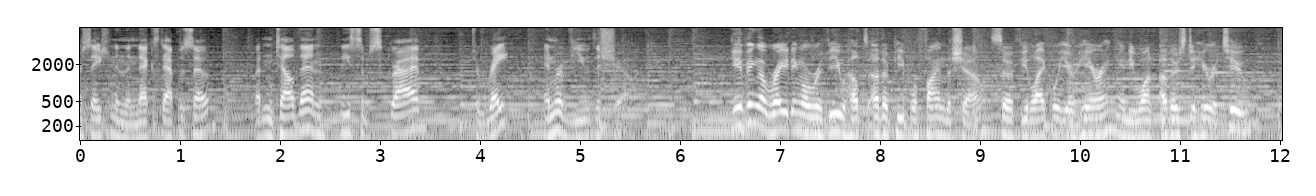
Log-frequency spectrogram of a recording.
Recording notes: We took this episode outside for the first time.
